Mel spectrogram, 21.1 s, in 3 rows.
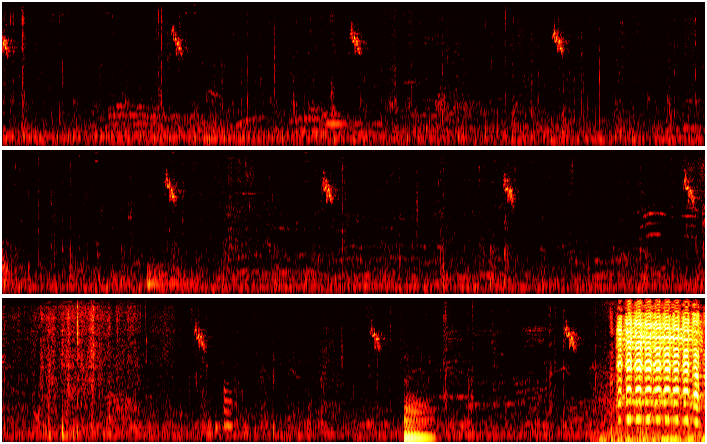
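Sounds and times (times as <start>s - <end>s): brief rustle: 13.9s - 15.8s.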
